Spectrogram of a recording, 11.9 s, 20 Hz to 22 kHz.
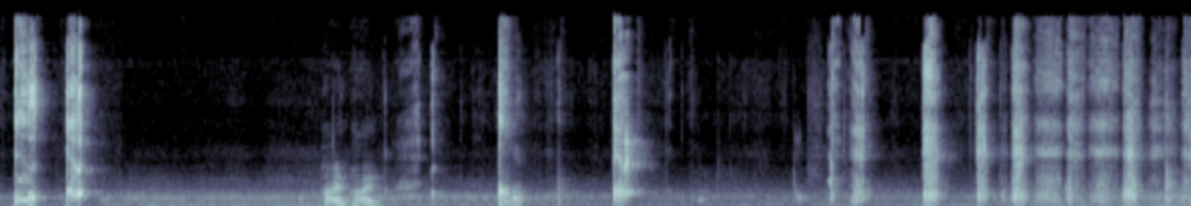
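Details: A 4-week-old infant with pertussis (whooping cough) has a coughing episode of harsh bursts, then a rapid run of coughs, with no whoop; no fever, clear chest, normal vitals between episodes, two episodes of not breathing.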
